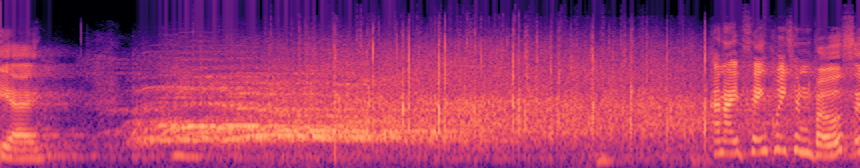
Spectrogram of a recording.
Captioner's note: all applauding and cheering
